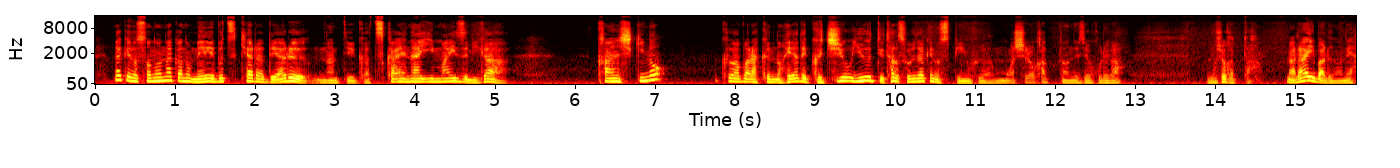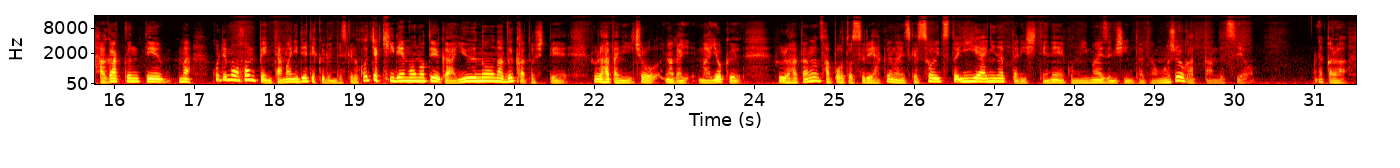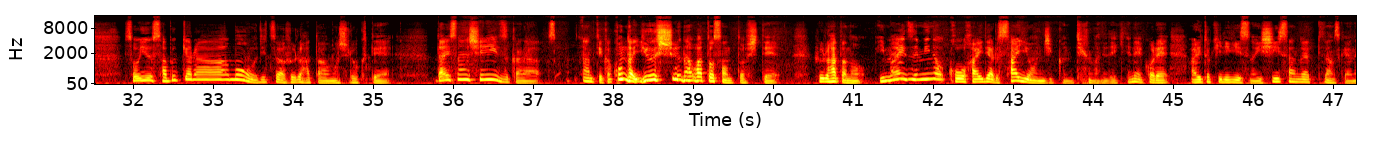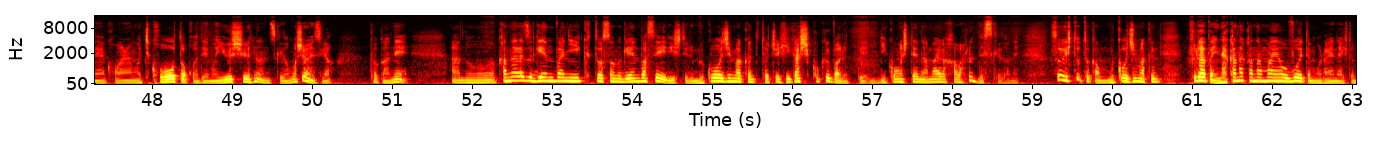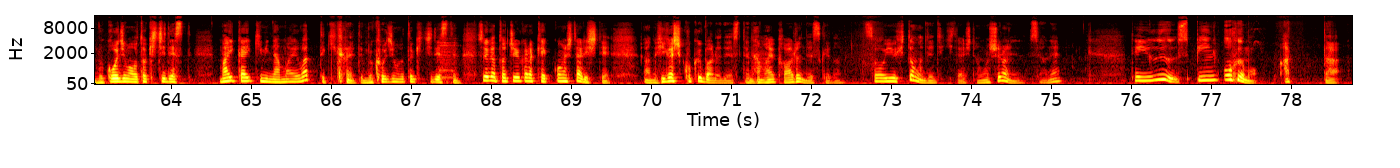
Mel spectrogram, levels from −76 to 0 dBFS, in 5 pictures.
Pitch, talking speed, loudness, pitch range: 135 Hz, 360 characters per minute, -20 LUFS, 100-170 Hz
